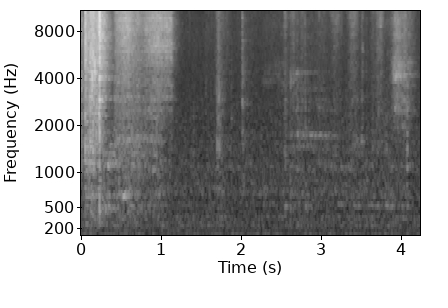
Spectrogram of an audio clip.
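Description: Non-woven fabric wrapping rustling as it is pulled off a boxed device. The rustle is loudest in about the first second, then fades to faint, scattered rustles of handling.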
